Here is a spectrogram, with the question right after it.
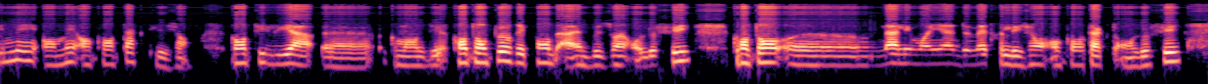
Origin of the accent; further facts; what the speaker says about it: Lebanon; on nous utilise en tant que Libanais pour demander des subventions et des aides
